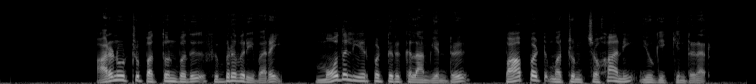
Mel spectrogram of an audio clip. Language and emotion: Tamil, neutral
